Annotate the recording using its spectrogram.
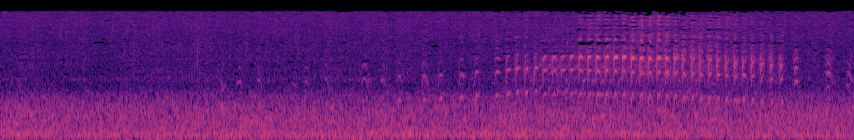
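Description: Little grebe giving its long, rapid whinnying trill: it starts faint, swells to its loudest about four seconds in, then fades near the end.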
